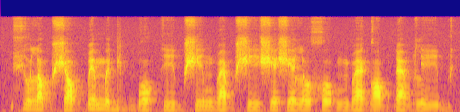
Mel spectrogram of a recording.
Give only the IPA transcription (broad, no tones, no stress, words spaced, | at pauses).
çulɒbʃɒb ɓemebʲubɡ͡bo kib ʃimbæbʃi ʃeʃeloxob mbæɡɒb ɗæblib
